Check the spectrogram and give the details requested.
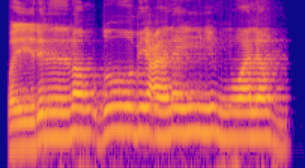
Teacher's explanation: Memanjangkan makhraj huruf dhad dari tepi lidah sampai ujungnya, sampai akhirnya, hingga menyambung dengan tempat keluarnya huruf lam. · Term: istitalah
